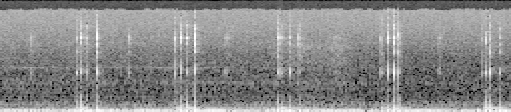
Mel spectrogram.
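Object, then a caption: Plastic bear-shaped night lamp. Long nails tap on the hollow frosted plastic or silicone shell of a small lit bear-shaped night lamp held close, making quick bright clicky taps. The taps come in short bursts about once a second over a steady low hum.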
